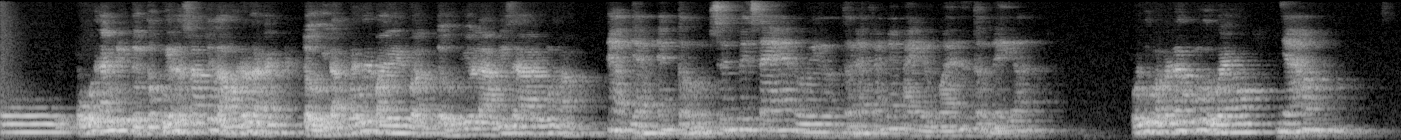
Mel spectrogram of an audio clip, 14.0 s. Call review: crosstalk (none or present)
none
